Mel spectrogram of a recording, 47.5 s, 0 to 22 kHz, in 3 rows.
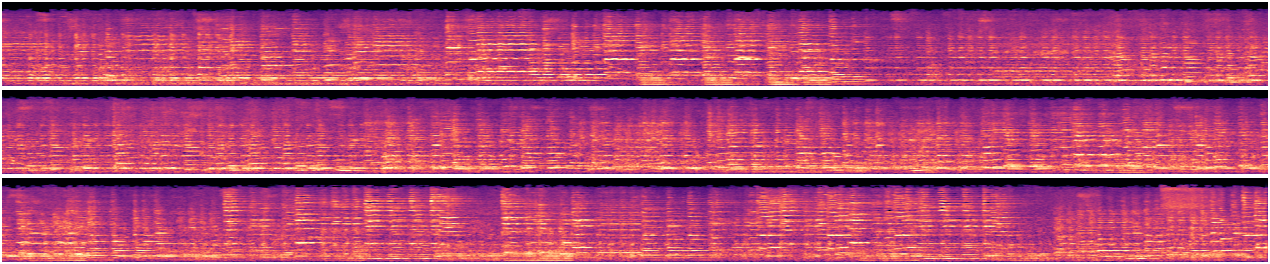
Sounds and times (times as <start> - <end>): Cello: 0.0 - 47.4
Double bass: 0.0 - 47.4
String section: 0.0 - 47.4
Violin, fiddle: 0.0 - 47.4.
